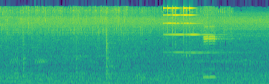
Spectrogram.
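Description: A bicycle's thumb-lever bell rings with a rattling trill about three seconds in, followed by a short second ring, over a faint steady outdoor hiss.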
